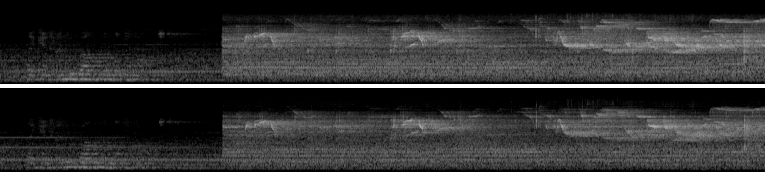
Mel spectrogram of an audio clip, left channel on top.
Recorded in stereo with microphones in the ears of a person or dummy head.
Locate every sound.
0.3 s a woman speaking: 80° left, 4.5 m
2.2 s a bird: 50° left (ahead or behind), 2 m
